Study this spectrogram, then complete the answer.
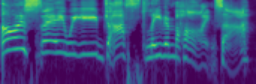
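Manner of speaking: very slow, high-pitched croak; long-drawn croaky character voice. A narrator's reading. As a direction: croak it out, drawing out each word. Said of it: "croaked out the long-limbed Dillwiggle".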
